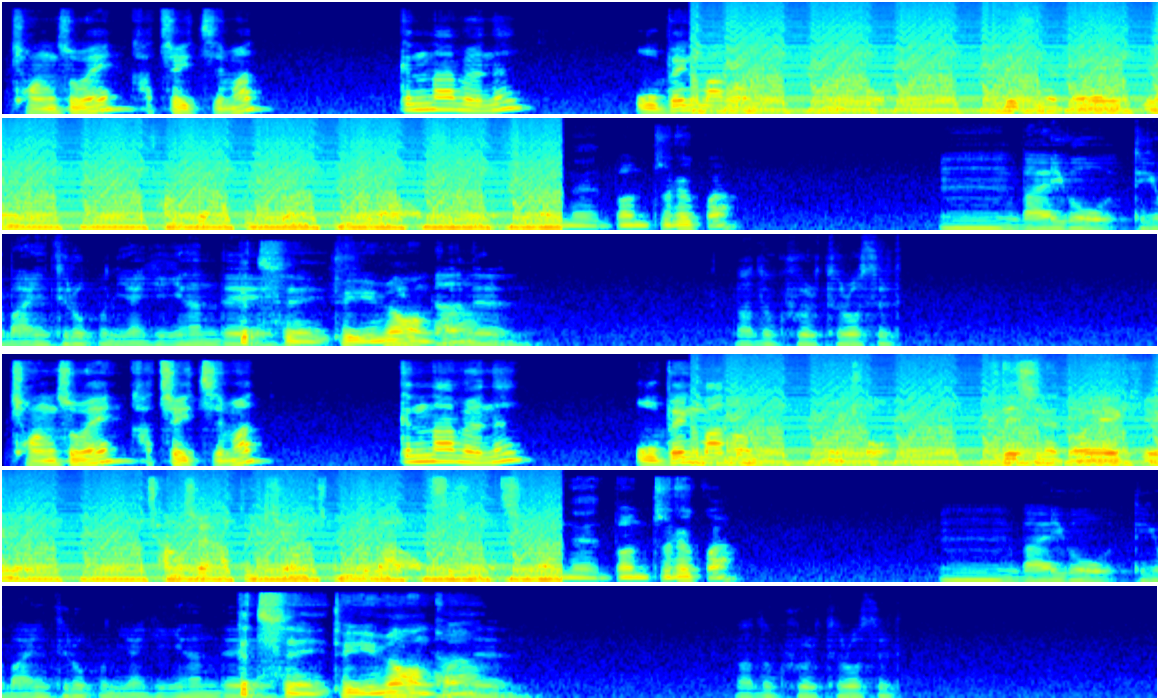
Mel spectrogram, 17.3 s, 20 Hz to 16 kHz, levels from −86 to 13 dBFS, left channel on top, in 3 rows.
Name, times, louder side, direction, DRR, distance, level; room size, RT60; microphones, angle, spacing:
voice 1, 0.0-1.3 2.0-2.6 3.2-4.5 4.9-6.0 6.5-9.5 12.7-13.9, right 3 dB, 85° right, 1.4 m, -21 dB
sound 1, 3.4-8.6, left 1 dB, 10° left, 0.6 m, -20 dB
voice 2, 10.5-12.9 13.5-14.2 15.2-16.1, left 1 dB, 55° left, 3.6 m, -34 dB
head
